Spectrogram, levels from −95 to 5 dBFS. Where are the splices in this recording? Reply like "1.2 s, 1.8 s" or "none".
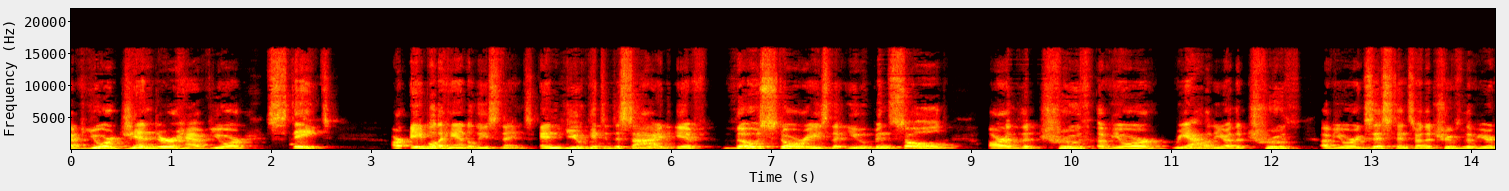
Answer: none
